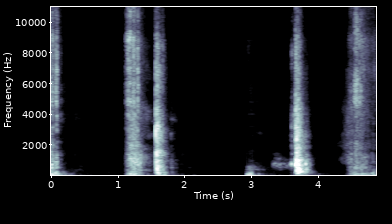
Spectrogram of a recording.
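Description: A cardboard box is set down on a hard surface with a light knock.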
